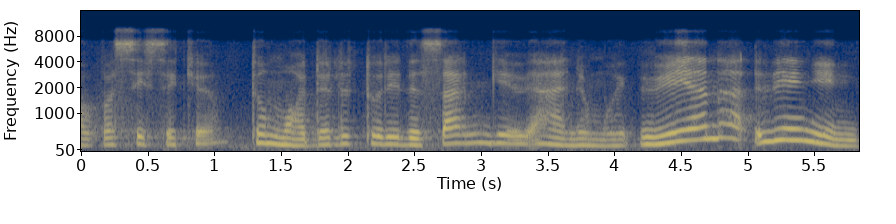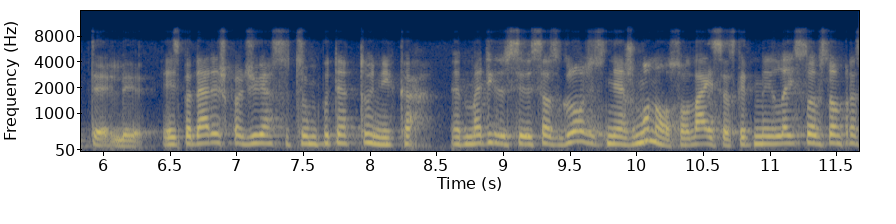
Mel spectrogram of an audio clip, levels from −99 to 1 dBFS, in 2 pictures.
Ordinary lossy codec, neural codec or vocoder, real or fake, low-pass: Opus, 32 kbps; codec, 16 kHz, 0.8 kbps, ZipCodec; fake; 7.2 kHz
